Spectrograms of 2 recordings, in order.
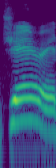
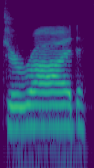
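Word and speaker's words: Jarad: Jared didn't you P of shit Jared he pronounced it Jared I thought it was pronounced Gerard I apologize if I mispronounced it but he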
